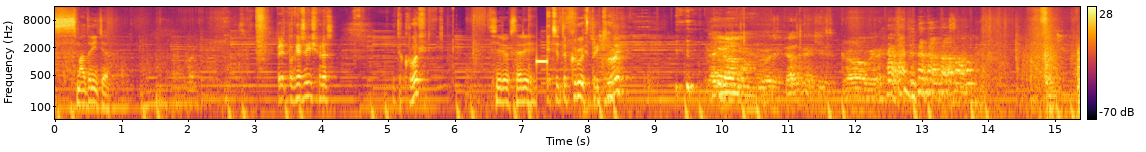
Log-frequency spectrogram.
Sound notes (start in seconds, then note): 13.9 sarcasm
